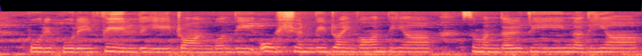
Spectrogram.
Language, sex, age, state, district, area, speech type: Dogri, female, 18-30, Jammu and Kashmir, Jammu, urban, spontaneous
